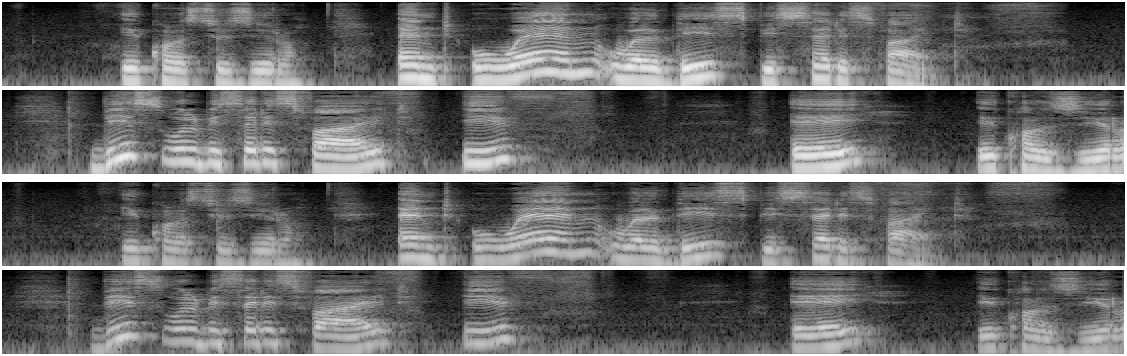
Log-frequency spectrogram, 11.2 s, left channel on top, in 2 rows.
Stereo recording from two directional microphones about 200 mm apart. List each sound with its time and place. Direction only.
0.6 s speech: 35° left (ahead or behind)
9.5 s speech: 30° left (ahead or behind)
